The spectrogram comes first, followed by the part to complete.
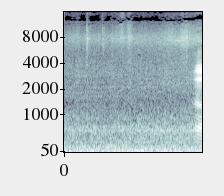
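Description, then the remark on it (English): Steady, loud low rumble of a car overtaking a truck that looks to have rocks in the back, heard from inside the car, with a brief higher-pitched tonal sound right at the end. “Trying to get past this truck because this truck looks like it has rocks in the back, and not trying to break my windshield yet.”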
